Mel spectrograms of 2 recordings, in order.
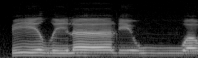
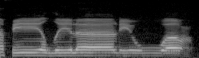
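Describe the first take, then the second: No difference in how they are said.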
